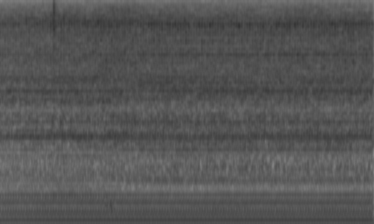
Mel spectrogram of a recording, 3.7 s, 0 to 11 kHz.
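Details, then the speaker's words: 800 W (1000 W max) 4-stroke gas generator in Thailand running a 5000 BTU upflow air conditioner, switched to Econo mode: steady even drone with no hunting or speed dip, no audible difference; it handles the load fine. "I didn't hear any difference, did you?"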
